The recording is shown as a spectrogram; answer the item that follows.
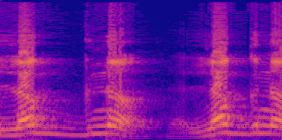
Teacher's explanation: લ અને ગ ભેગા બોલાય છે અને ન અલગ બોલાય છે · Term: થડકો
